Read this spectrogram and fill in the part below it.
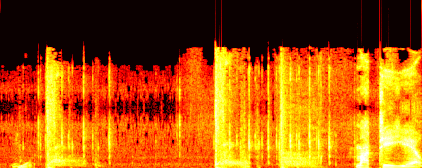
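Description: A sword strikes a creature with sharp hits.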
